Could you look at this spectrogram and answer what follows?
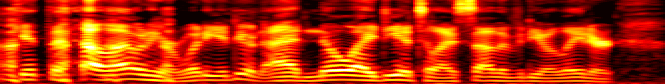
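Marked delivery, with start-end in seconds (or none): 0.1-1.3 high, rushed, rattled-off yell. Recounting yelling at him from outside the tent, retelling a yell. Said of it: "I'm like yelling at him from outside the tent".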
